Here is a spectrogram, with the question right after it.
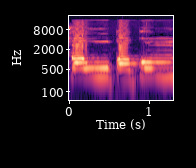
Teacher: فوق قوف کو پر کر کے پڑھیں گے، اگلا کاف کم یہ باریک پڑھیں گے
